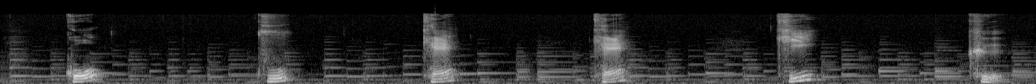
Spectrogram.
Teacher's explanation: when you pronounce G sound is from the point where back of your tongue meets soft part of the palate. So King Sejong symbolized the tongue shape for making this consonant G.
